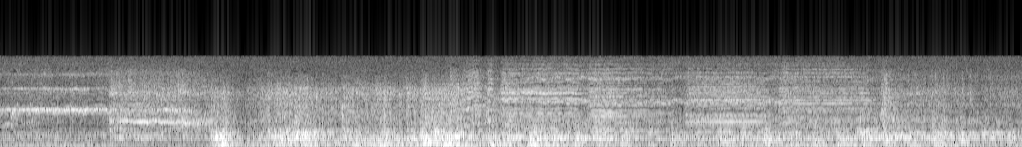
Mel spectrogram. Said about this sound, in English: The gates are closed and the train is coming.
